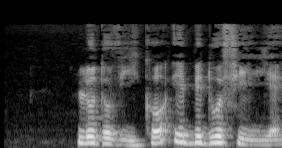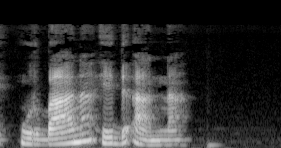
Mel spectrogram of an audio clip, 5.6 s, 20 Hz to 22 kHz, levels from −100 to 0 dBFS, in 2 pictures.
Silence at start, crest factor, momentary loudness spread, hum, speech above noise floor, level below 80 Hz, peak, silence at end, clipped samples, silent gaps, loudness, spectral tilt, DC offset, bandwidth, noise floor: 0.75 s; 20 dB; 12 LU; none; 52 dB; -60 dBFS; -2 dBFS; 0.65 s; under 0.1%; none; -20 LUFS; -6.5 dB/octave; under 0.1%; 11.5 kHz; -72 dBFS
